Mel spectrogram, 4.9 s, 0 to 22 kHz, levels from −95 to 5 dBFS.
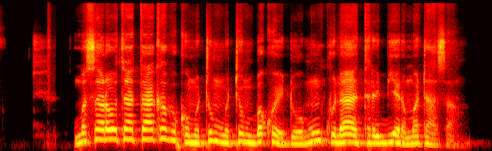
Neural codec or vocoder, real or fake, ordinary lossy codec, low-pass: autoencoder, 48 kHz, 128 numbers a frame, DAC-VAE, trained on Japanese speech; fake; none; none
